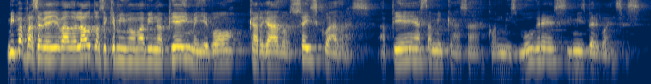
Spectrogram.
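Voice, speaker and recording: A male preacher telling a personal story in a sermon, animated and acting out the voices of the people in it. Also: on the high side. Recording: echoey room.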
